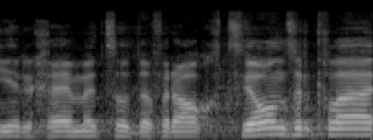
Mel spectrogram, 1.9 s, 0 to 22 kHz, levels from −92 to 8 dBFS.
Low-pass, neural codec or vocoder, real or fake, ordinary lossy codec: 14.4 kHz; none; real; Opus, 32 kbps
